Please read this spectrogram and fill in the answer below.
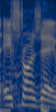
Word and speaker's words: Estranja: back in the 1980s so I just kind of flipped it on its own to rhyme with laganja yeah no one's forgot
